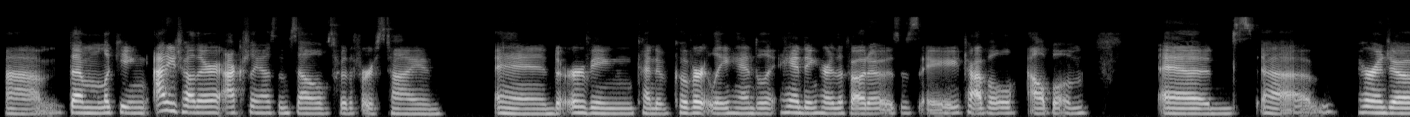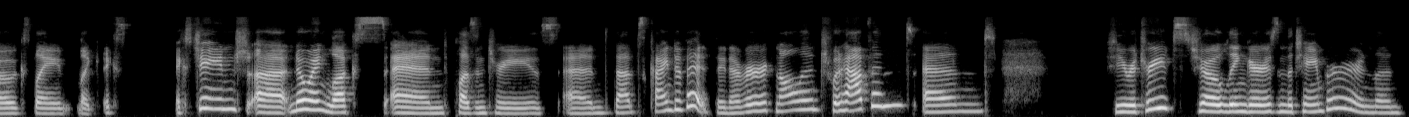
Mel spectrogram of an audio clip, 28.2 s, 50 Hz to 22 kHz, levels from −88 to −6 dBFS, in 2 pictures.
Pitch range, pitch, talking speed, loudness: 175-230 Hz, 195 Hz, 130 wpm, -24 LUFS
